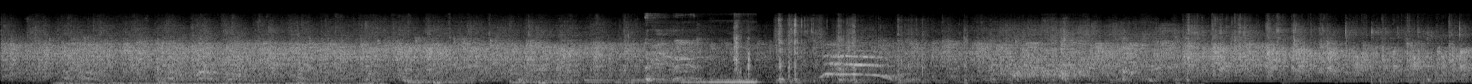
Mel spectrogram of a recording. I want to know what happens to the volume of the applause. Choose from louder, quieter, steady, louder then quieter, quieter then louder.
quieter then louder.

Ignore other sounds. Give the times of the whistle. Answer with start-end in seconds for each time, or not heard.
not heard.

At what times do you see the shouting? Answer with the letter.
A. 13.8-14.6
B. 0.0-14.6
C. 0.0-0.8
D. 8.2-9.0
D.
